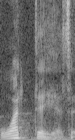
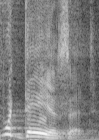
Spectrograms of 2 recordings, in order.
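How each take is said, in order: First: Much softer and lower, as if thinking; quiet inner thought. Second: Said in the usual way. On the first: Retold or imitated. Preacher recalling his own silent reaction in the elevator, quiet inner thought. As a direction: recall a private thought under the voice. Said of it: "I thought". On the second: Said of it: "he said".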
